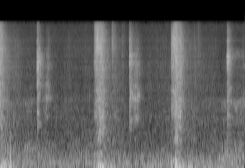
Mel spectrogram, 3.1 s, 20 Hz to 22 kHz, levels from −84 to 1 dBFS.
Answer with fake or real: fake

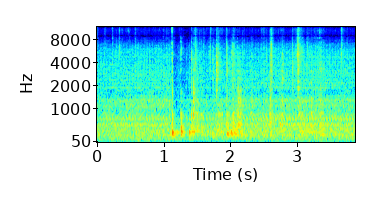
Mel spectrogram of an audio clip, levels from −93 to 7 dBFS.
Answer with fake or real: real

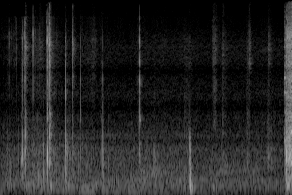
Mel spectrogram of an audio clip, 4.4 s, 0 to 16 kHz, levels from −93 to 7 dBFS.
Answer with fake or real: real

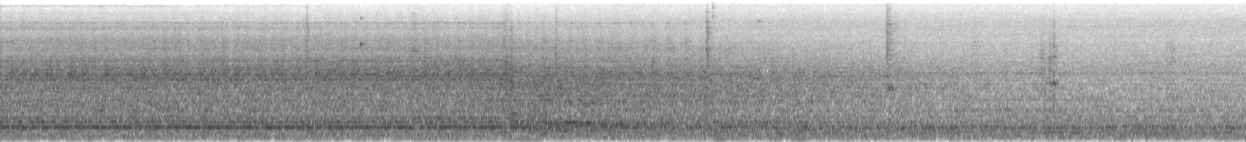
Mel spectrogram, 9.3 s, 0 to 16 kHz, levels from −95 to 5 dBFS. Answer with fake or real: real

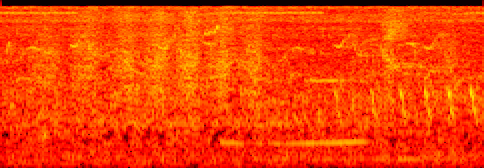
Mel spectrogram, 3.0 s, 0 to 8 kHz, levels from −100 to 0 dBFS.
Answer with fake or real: real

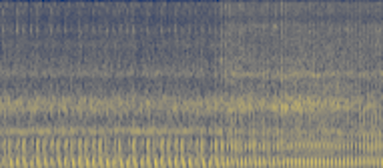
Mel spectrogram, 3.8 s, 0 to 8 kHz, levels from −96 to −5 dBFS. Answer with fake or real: real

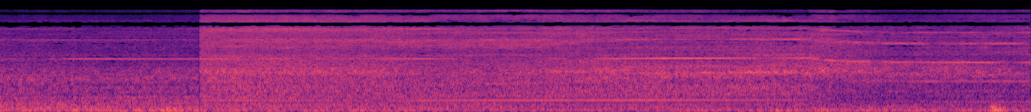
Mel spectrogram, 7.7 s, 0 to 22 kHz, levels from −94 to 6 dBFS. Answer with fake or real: fake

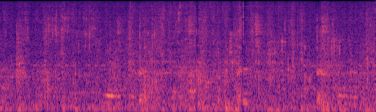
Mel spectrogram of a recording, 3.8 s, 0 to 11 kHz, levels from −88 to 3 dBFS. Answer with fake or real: fake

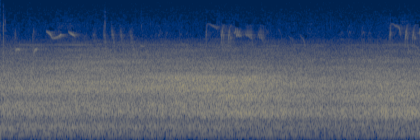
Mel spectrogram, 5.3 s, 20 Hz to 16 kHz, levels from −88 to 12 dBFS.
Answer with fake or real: real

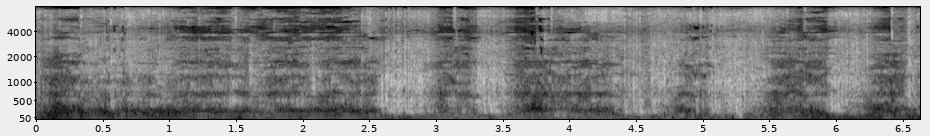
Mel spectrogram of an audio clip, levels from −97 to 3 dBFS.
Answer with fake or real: real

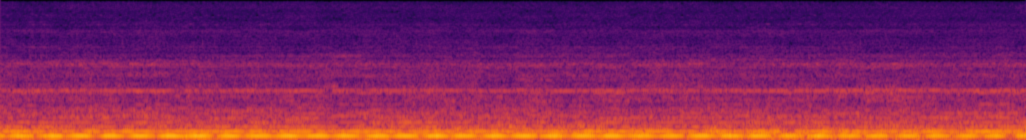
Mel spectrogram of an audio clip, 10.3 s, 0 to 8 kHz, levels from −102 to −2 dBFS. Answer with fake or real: fake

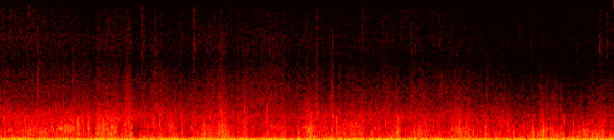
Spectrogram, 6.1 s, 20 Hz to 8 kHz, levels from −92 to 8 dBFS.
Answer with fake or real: real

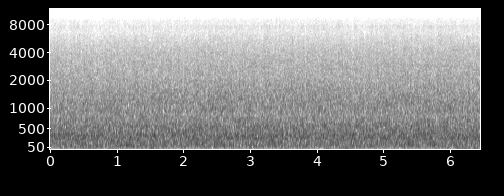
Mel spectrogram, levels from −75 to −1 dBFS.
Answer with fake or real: real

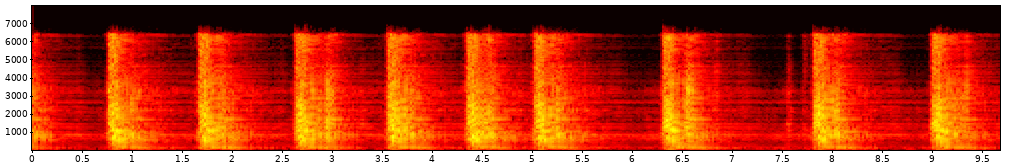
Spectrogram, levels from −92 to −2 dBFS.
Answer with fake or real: fake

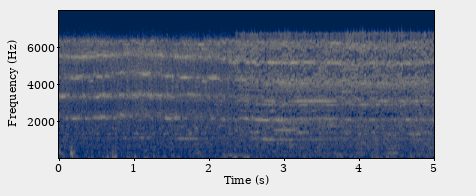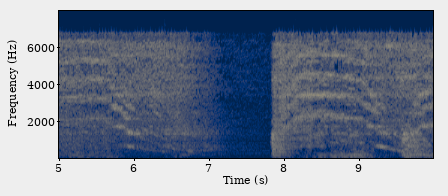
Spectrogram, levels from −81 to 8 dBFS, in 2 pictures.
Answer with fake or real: real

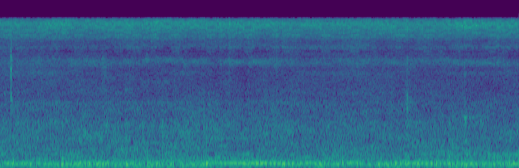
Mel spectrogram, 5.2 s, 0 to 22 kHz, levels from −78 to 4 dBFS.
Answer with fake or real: fake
